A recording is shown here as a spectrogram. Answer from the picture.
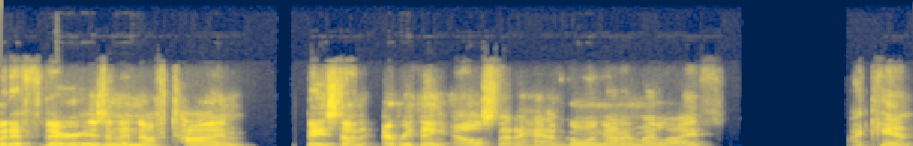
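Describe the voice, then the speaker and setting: A man speaks at a fairly high pitch. His voice has vocal fry. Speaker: podcast co-host. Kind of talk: casual chat. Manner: loud.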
